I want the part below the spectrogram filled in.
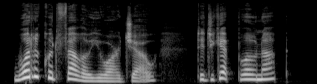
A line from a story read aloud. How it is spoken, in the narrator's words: he added, laughing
